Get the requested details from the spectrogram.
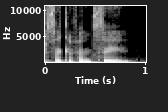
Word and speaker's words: sycophancy: He has set new standards for sycophancy, a word that I don't know how to pronounce. – Sounds right. – You nailed it.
